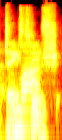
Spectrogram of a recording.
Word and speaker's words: Tomasz: Tomasz with an SH at the end. Yeah, Tomasz. I knew I was doing it wrong, and my dyslexia is going crazy. Tomasz with the SH on.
